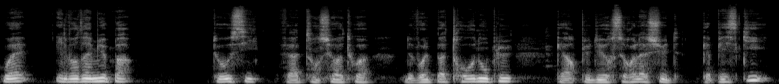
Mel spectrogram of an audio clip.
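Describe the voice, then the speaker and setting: A man's voice: medium pitch, moderate pace, a little mellow, slightly rough, lightly acted. A man voicing a brash middle-aged male police officer who rides a motorbike, breezy and teasing. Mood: stern.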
